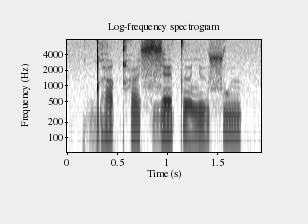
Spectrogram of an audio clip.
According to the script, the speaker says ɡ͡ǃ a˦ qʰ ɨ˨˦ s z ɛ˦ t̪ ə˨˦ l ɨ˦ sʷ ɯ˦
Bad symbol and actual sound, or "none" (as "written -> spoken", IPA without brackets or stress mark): ə˨˦ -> ə˨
